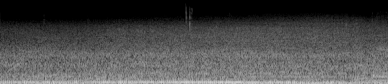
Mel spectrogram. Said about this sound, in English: Listen to that loud-ass traffic.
